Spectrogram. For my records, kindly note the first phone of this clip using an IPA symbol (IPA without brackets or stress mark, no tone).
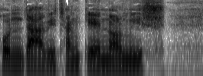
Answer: ʊ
